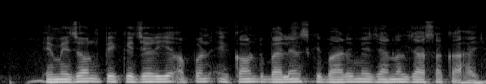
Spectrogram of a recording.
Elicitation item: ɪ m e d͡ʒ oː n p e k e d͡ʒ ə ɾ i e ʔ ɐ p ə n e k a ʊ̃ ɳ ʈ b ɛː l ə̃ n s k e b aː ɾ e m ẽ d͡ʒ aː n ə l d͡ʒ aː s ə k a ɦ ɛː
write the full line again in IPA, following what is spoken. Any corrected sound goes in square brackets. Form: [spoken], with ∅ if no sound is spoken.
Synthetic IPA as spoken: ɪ m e d͡ʒ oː n p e k e d͡ʒ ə ɾ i e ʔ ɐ p ə n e k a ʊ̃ ɳ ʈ b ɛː l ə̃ n s k e b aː ɾ e m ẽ d͡ʒ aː n ə l d͡ʒ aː s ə k a ɦ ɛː

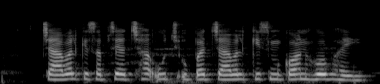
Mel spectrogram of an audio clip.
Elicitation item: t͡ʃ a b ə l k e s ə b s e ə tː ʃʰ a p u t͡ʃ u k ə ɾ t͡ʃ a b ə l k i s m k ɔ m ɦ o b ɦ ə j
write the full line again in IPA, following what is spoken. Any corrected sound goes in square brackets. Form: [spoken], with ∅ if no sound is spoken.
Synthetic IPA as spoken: t͡ʃ a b ə l k e s ə b s e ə tː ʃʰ a [ʔ] u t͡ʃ u [p] ə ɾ t͡ʃ a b ə l k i s m k ɔ [n] ɦ o b ɦ ə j

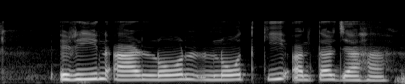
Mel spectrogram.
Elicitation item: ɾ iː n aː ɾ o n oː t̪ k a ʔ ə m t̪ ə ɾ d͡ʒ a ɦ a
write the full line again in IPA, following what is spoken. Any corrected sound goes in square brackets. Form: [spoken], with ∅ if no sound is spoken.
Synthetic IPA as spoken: ɾ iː n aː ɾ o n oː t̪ k [i] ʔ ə [n] t̪ ə ɾ d͡ʒ a ɦ a

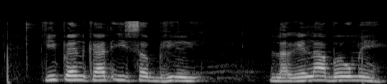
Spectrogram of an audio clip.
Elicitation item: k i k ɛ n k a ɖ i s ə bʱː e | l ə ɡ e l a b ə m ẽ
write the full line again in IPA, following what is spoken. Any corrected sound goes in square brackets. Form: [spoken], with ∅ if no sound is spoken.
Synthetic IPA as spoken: k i [p] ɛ n k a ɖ i s ə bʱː [i] | l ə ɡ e l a b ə m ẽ

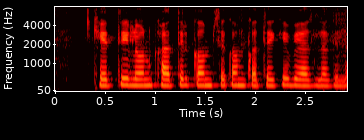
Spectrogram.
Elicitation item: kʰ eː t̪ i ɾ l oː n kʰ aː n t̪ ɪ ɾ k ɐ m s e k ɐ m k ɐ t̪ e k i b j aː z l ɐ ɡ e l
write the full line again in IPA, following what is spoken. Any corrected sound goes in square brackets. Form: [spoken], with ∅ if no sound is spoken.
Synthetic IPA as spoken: kʰ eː t̪ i [∅] l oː n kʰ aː [∅] t̪ ɪ ɾ k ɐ m s e k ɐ m k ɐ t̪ e k [e] b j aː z l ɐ ɡ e l

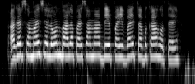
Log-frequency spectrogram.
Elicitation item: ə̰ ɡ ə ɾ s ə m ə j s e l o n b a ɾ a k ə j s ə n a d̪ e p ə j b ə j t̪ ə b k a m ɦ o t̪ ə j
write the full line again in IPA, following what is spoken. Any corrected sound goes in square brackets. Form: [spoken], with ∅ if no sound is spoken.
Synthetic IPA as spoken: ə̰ ɡ ə ɾ s ə m ə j s e l o n b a [l] a [p] ə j s [a] n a d̪ e p ə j b ə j t̪ ə b k a [∅] ɦ o t̪ ə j

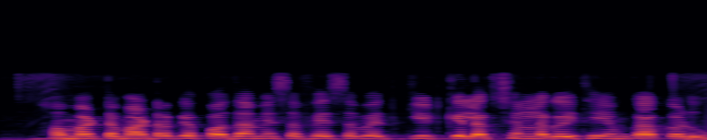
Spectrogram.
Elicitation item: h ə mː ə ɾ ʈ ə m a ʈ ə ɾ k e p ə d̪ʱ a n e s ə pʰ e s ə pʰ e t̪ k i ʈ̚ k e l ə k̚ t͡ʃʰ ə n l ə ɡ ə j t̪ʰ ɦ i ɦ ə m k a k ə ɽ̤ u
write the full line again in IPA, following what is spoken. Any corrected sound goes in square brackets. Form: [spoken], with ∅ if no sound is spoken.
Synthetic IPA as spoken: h ə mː ə ɾ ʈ ə m a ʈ ə ɾ k e p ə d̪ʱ a [m] e s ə pʰ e s ə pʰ e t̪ k i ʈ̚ k e l ə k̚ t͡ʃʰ ə n l ə ɡ ə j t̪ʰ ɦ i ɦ ə m k a k ə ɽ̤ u

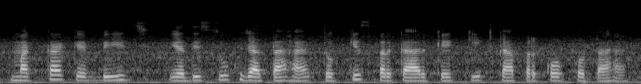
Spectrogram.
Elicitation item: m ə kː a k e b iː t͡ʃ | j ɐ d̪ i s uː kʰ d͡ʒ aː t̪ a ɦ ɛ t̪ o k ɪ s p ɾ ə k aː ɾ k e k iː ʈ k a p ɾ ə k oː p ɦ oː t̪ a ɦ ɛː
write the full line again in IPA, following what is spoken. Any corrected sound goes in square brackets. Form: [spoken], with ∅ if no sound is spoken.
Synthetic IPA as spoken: m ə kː a k e b iː t͡ʃ | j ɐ d̪ i s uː kʰ d͡ʒ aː t̪ a ɦ ɛ t̪ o k ɪ s p ɾ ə k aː ɾ k e k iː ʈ k a p ɾ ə k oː p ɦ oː t̪ a ɦ ɛː

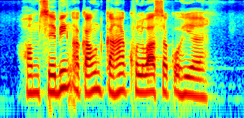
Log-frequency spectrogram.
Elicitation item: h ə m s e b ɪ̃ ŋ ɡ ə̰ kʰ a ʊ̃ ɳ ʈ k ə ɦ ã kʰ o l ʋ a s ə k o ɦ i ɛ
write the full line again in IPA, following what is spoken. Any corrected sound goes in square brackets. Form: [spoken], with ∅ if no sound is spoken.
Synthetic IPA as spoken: h ə m s e b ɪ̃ ŋ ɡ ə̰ [k] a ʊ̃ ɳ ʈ k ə ɦ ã kʰ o l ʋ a s ə k o ɦ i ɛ

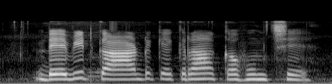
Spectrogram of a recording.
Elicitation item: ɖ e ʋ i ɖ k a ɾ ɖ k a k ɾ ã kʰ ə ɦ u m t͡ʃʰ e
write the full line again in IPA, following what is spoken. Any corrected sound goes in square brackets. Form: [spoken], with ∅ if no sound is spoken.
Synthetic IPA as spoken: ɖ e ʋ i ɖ k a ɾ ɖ k [e] k ɾ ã [k] ə ɦ u m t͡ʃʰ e

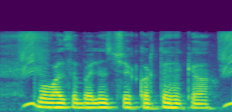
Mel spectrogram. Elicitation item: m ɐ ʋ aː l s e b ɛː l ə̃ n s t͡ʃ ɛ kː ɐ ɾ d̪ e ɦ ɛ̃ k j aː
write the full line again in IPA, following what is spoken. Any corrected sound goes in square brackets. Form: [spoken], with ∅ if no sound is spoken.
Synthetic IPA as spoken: m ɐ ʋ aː l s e b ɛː l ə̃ n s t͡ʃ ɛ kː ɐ ɾ [t̪] e ɦ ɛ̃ k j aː

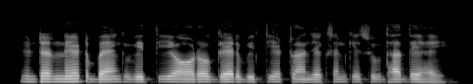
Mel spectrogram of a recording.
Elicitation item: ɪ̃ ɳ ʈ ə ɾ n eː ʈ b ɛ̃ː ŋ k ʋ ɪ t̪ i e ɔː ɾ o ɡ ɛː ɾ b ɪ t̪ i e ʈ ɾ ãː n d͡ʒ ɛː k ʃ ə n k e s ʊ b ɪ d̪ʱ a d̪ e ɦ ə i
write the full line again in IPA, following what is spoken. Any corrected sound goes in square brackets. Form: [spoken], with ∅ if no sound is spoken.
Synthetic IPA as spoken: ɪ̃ ɳ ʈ ə ɾ n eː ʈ b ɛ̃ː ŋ k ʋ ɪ t̪ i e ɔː ɾ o ɡ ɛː ɾ b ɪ t̪ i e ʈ ɾ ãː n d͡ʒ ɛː k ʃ ə n k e s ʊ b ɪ d̪ʱ a d̪ e ɦ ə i

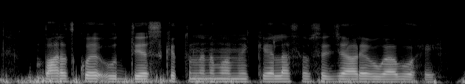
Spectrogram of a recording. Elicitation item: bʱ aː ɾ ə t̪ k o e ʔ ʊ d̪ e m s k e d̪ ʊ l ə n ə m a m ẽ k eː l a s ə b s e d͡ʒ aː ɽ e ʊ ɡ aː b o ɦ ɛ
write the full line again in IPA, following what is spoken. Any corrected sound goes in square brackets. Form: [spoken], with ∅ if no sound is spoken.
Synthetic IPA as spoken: bʱ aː ɾ ə t̪ k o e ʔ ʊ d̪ e [∅] s k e [t̪] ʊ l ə n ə m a m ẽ k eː l a s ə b s e d͡ʒ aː ɽ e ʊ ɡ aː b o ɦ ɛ

